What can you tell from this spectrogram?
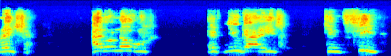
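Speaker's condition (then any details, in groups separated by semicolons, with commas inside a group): Cerebral palsy; 27 years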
